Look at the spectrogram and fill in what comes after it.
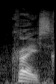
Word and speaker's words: Crise: Did I say that right? – Christ. – Christ. – Yeah. – C-R-I-S-E. Logan Christ.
